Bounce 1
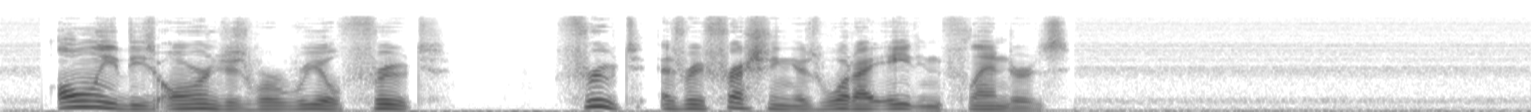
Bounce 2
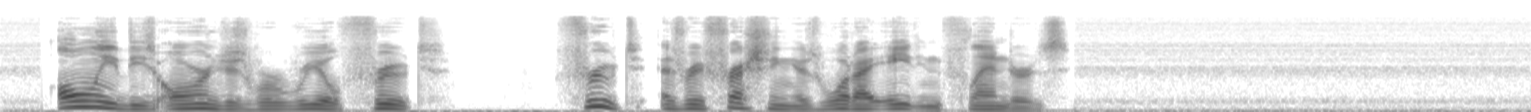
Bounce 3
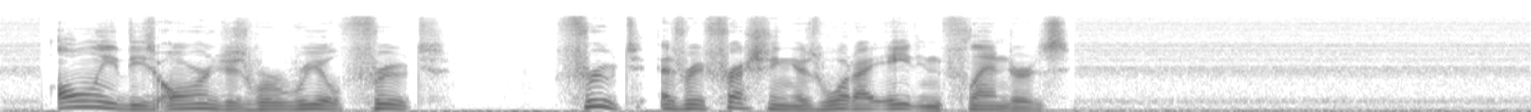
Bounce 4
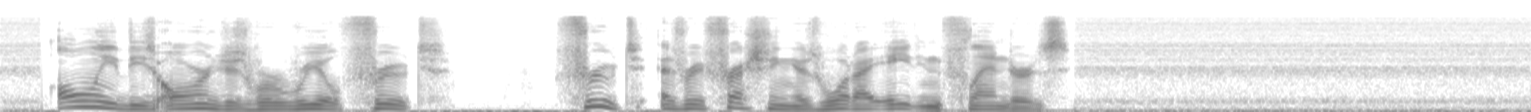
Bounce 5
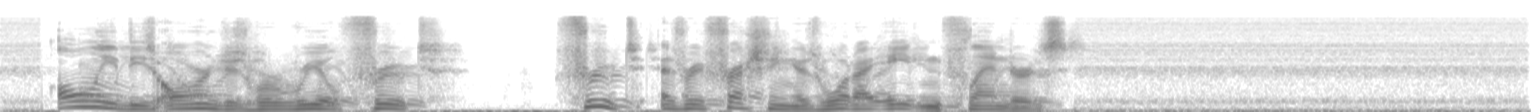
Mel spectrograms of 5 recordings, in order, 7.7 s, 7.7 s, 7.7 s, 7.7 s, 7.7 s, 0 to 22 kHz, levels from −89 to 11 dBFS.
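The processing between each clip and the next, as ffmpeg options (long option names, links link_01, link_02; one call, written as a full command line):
ffmpeg -i in.wav -af "bandreject=frequency=470:width=12" out.wav
ffmpeg -i in.wav -af "acompressor=threshold=-32dB:ratio=16" out.wav
ffmpeg -i in.wav -af "alimiter=level_in=5.5dB:limit=-24dB:level=0:latency=1:release=224,volume=-5.5dB,volume=2dB" out.wav
ffmpeg -i in.wav -filter_complex "[0:a]asplit=2[link_01][link_02];[link_02]adelay=100,highpass=300,lowpass=3400,asoftclip=type=hard:threshold=-37dB,volume=-11dB[link_03];[link_01][link_03]amix=inputs=2:normalize=0,volume=2dB" out.wav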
